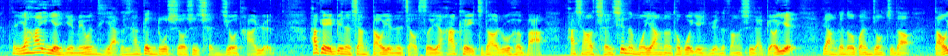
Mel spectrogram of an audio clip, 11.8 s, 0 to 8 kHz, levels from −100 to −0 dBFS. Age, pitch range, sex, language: 30-49, 95-135 Hz, male, Chinese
